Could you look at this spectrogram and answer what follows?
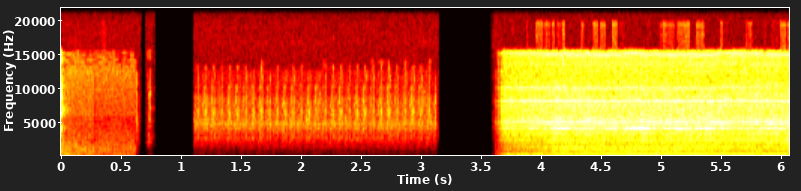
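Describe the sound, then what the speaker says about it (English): An AV-8A jet aircraft on a test flight in War Thunder. A thin engine whine is followed by a gap of near silence, then a loud, dense, steady jet roar rises and holds. "test flight coming up with the AV-8A"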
